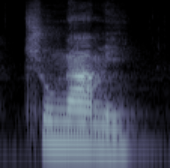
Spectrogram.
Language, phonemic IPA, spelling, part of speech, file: Dutch, /tsuˈnaːmi/, tsunami, noun, Nl-tsunami.ogg
- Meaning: tsunami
